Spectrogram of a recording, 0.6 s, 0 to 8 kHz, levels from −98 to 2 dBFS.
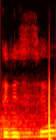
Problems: low volume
